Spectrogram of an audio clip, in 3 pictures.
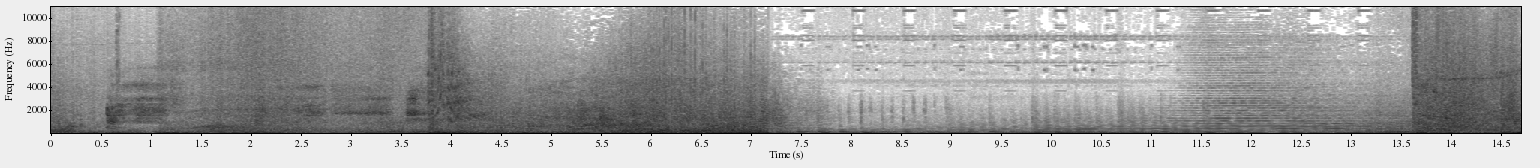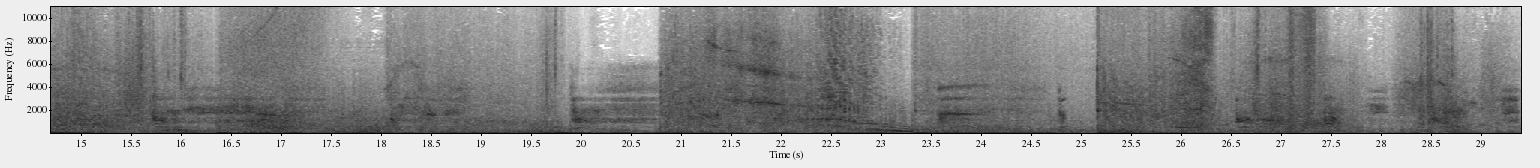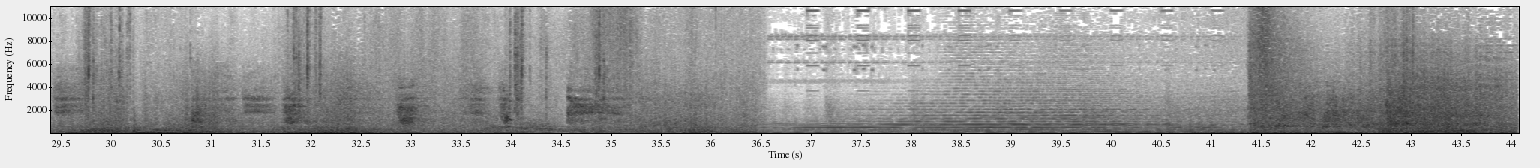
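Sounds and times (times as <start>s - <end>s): film music score: 0.0s - 44.0s
sudden booms and hits: 41.3s - 44.0s.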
